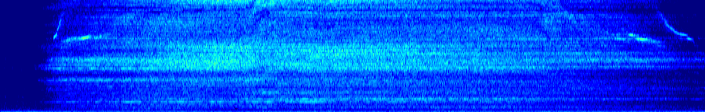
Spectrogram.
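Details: Ball valve opened on an evacuated vessel holding RTV silicone, letting air rush back in to compress the bubbles. A steady high hiss rises, holds for several seconds, then fades: normal air inrush.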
